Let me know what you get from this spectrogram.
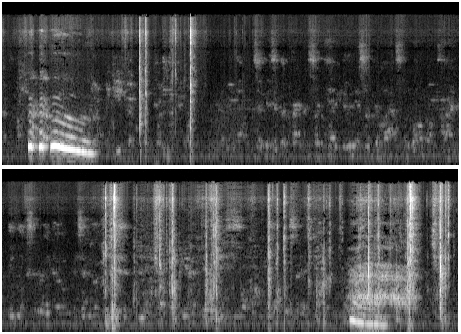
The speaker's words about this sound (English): So let me shuffle through these cards.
